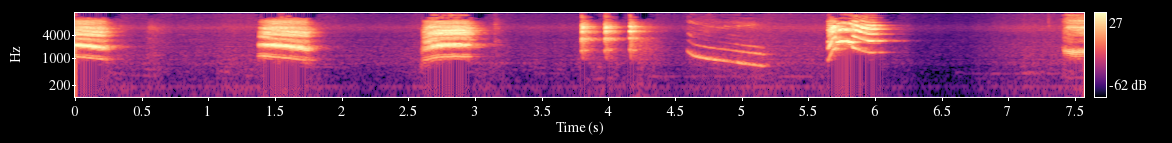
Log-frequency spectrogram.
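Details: Pet Alexandrine parakeet indoors, talking and doing sound effects: loud harmonic squawk-like notes in a spaced series, a rapid clicking burst, then a long smoothly descending whistle and a rising squawk; quiet room otherwise.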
